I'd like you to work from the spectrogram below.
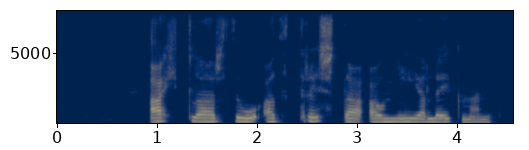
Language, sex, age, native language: Icelandic, other, 11, Icelandic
